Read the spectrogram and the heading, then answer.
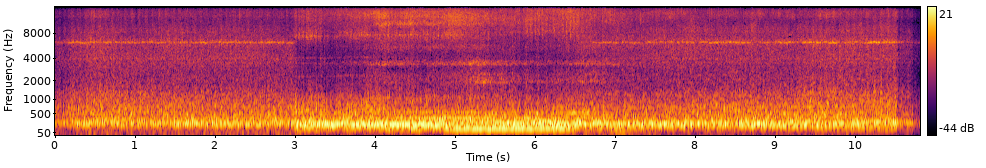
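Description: A helicopter gunship flies low over jungle and descends toward a river. Its rotor and engine drone is loud and steady and grows somewhat louder about three seconds in, with no voices.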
